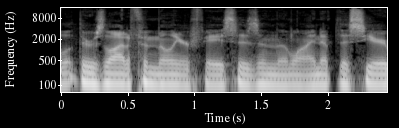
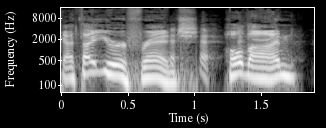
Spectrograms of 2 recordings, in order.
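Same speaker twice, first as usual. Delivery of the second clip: higher, louder startled double take; hammed-up surprise, much higher and louder; mock surprise; 8 semitones higher, 9 dB louder than usual. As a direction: act thrown by the accent. Mock surprised reaction quote.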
